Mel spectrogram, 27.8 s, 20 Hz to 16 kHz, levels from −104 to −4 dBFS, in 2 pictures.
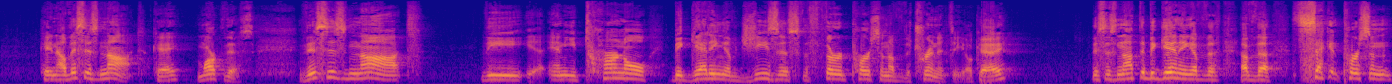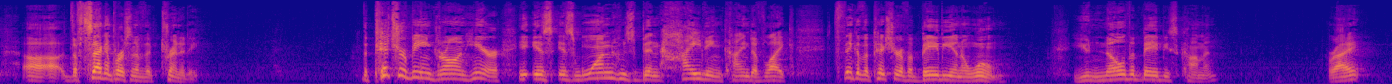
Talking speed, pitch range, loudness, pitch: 155 wpm, 155-205 Hz, -34 LUFS, 175 Hz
